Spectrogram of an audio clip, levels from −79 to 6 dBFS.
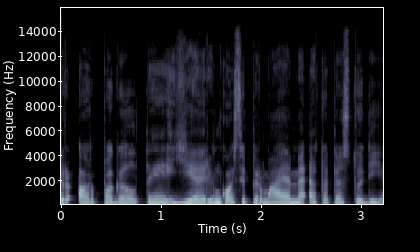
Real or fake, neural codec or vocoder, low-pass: fake; codec, 44.1 kHz, 7.8 kbps, Pupu-Codec; 14.4 kHz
